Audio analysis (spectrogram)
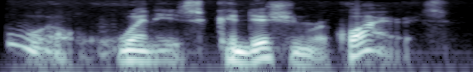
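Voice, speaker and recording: A man's voice: lowish voice, wildly swooping pitch, measured pace, darkish tone, husky, no room sound, dull audio, full character voice. Man playing a flustered, stammering older rest-home proprietor. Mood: uneasy. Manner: stammering, hesitant. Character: cowed, apologetic, defensive older man running a rest home.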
